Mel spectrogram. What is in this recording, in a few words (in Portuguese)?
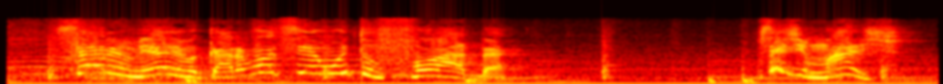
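"foda", Portuguese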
